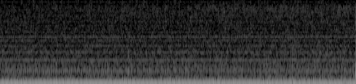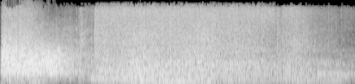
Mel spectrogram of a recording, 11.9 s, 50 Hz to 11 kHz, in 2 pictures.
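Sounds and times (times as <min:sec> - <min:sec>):
loud revolver gunshot: 0:06.0 - 0:09.7.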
